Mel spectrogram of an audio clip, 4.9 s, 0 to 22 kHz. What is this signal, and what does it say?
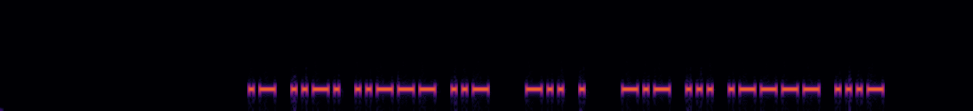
Morse code, heard as a keyed tone, about 46 wpm, 700 Hz. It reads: AF2U DE KS1V
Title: USA Callsign DE Callsign - 4 Characters - 45wpm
